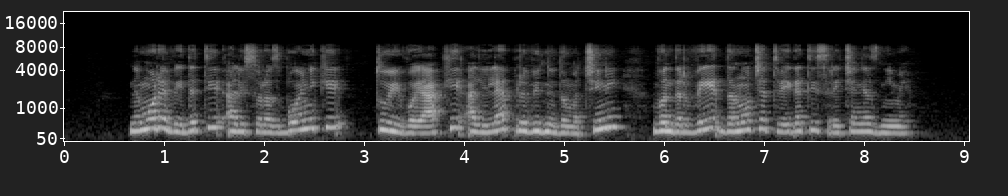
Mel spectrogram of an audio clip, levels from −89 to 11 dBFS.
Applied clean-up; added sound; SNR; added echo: none; none; none; none.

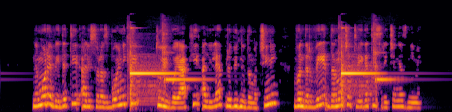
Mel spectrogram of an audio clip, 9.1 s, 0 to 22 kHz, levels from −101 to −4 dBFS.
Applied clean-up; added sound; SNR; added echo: classical method spectral subtraction.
